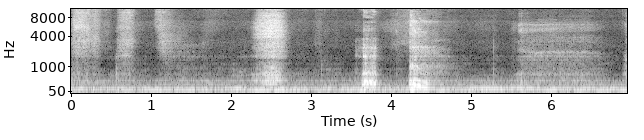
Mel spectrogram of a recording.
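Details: Stifled sneezes during a huge sneezing fit: quiet breathing and sniffs, then two short, muffled bursts held back through a closed mouth and nose.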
